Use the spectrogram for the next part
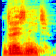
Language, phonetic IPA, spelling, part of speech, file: Russian, [drɐzʲˈnʲitʲ], дразнить, verb, Ru-дразнить.ogg
- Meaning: 1. to tease, to pester 2. to whet (appetite), to stimulate (curiosity)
